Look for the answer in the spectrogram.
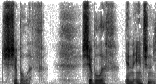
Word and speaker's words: shibboleth: But the Gileadites pronounced it with a sh sound, like shibboleth, and the Ephraimites pronounced it with a s, sibboleth.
